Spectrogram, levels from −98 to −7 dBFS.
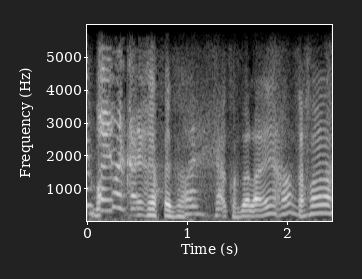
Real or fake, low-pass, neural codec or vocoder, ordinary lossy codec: fake; 5.4 kHz; codec, 16 kHz in and 24 kHz out, 0.4 kbps, LongCat-Audio-Codec, four codebook decoder; Opus, 32 kbps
